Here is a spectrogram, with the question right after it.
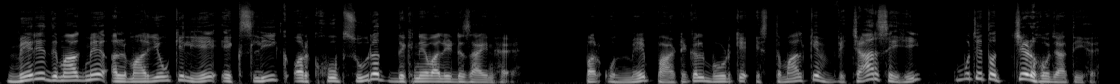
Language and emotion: Hindi, disgusted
